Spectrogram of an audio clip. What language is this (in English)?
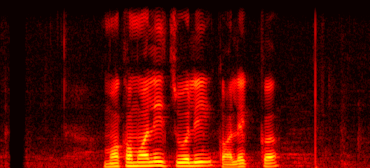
Nepali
